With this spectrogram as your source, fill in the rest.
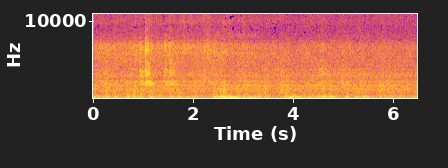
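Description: The train's wheels clatter and knock on the rails.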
